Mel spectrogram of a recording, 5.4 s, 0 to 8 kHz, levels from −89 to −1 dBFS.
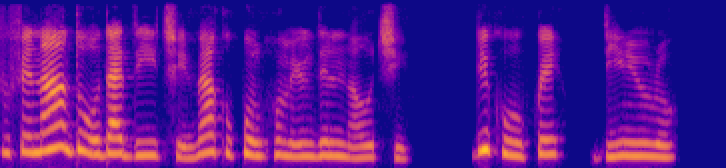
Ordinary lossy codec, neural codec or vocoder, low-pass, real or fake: none; codec, 24 kHz, 0.9 kbps, WavTokenizer, small release; 7.2 kHz; fake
